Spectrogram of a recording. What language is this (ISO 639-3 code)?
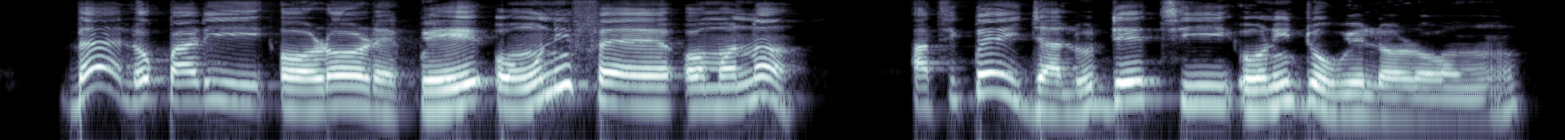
yor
